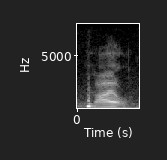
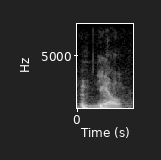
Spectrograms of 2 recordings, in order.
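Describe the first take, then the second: First: The name is said like 'Nile', rhyming with 'mile'. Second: The name is said like 'Neil', rhyming with 'meal'. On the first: The speaker calls it right. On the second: The speaker calls it wrong.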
